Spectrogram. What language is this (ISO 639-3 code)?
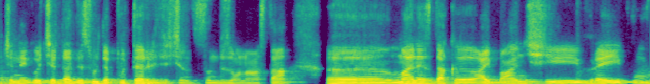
ron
